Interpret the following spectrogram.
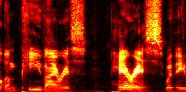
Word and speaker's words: PVRIS: And to all those people, you really thought I would call them PVRIS Paris with a V instead of an A.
